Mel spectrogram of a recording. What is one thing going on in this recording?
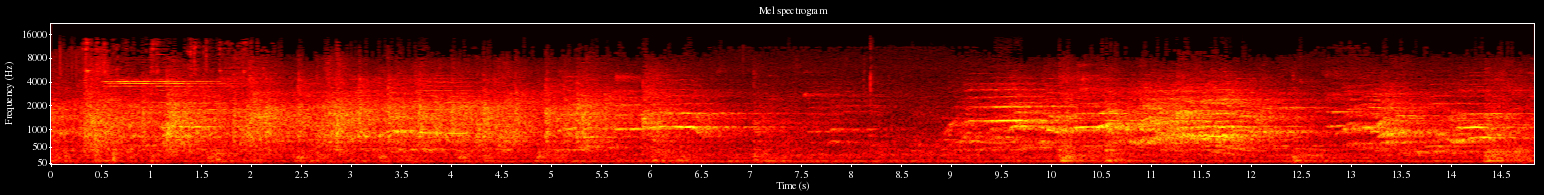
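Young women shout and call out in a large echoing hall.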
